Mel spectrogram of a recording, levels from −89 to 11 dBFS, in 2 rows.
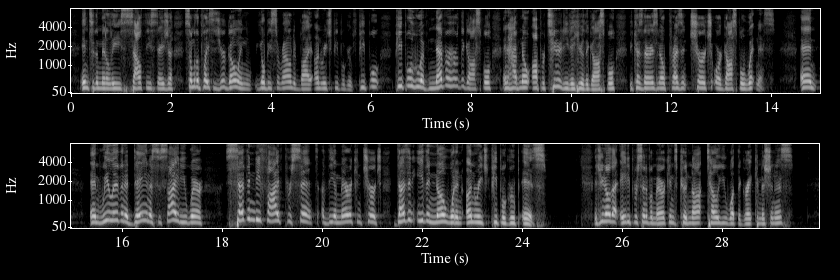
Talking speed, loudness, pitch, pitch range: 170 wpm, -24 LUFS, 200 Hz, 185-230 Hz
